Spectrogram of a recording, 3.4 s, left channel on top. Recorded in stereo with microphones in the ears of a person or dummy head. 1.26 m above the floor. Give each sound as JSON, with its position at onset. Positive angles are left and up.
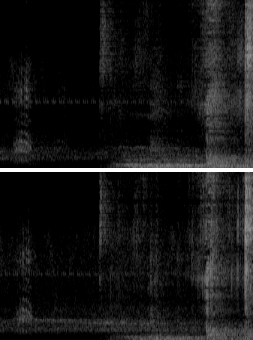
{"t": 1.3, "sound": "tearing paper", "side_deg": -35, "distance_m": 3.0}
